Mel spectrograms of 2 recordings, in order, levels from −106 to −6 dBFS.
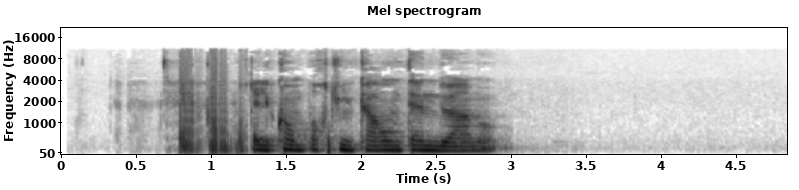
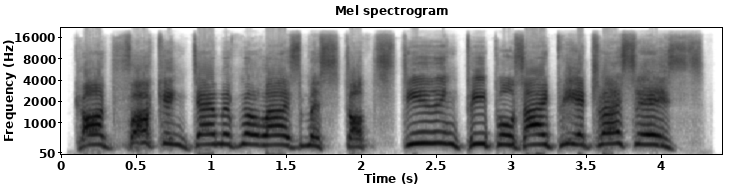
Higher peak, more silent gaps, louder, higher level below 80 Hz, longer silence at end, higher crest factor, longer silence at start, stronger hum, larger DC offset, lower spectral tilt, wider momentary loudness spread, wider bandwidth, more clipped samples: about the same, -2 dBFS vs 0 dBFS; neither; second, -18 LUFS vs -11 LUFS; first, -48 dBFS vs -58 dBFS; first, 1.95 s vs 0.15 s; first, 18 dB vs 12 dB; first, 0.65 s vs 0.1 s; neither; neither; first, -6 dB/octave vs -2 dB/octave; first, 12 LU vs 5 LU; second, 11.5 kHz vs 19 kHz; second, under 0.1% vs 0.7%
